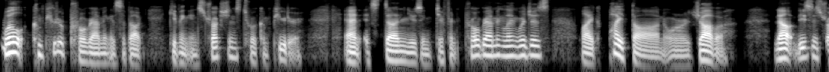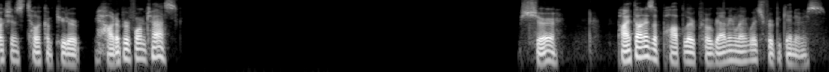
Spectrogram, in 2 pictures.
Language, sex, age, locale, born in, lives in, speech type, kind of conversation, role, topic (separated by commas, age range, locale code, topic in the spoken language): English, male, 20-24, en-US, United States, United States, read, expert-assistant, expert, What are the fundamentals of computer programming?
